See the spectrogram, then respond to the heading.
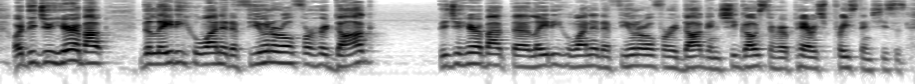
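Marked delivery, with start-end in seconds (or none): none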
